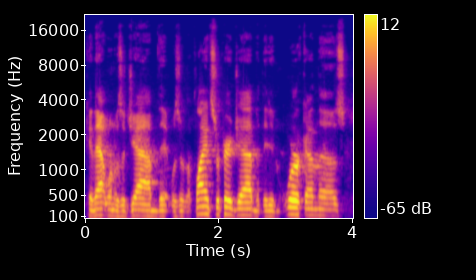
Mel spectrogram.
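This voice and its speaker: Low-pitched man giving an informal presentation. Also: a little fast, fairly bright tone. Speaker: marketer presenting his ad campaign results. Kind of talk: informal screen-share presentation.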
